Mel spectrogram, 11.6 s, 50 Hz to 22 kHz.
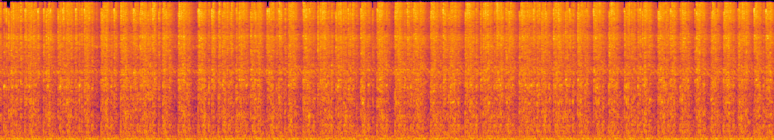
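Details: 1979 Pontiac Trans Am with freshly overhauled 400 V8 on first start through open headers: loud, loping, uneven idle beat; rough, rich-sounding idle, idle needs raising and fuel taken off.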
